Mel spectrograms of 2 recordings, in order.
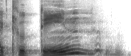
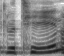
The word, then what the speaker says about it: Gluten: Das ist, im Duden steht, soweit ich weiß, Gluten, aus dem Grund, dass sehr viele wissenschaftliche Begriffe auf diese betonte letzte Silbe enden. Mhm. Aber wenn man es sprachhistorisch anschaut, mhm. dann wäre es Gluten, weil auf Latein war die Betonung auf der U-Silbe.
